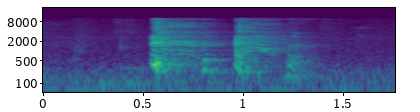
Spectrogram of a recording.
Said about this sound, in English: that's what it sounds like, your cough, you know. I know it's not. Last night I went to a hockey game and yelled too much, and that's what it is. Voice is just done.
